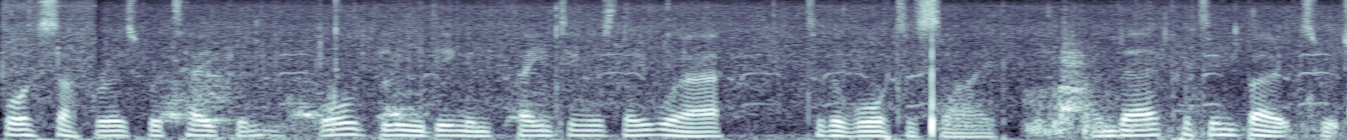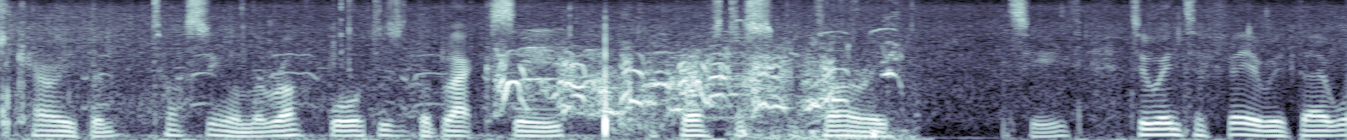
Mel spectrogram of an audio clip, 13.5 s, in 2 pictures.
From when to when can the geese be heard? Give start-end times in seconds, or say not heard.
1.1-11.3.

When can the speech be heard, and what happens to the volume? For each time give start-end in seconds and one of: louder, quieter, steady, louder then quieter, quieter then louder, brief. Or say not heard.
0.0-13.4 steady.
